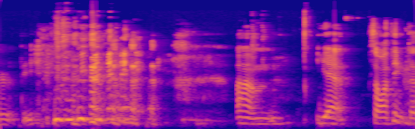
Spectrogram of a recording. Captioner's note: laughter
